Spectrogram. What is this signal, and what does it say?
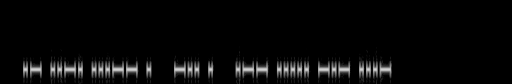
Morse code, heard as a keyed tone, about 36 wpm, 700 Hz. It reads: AF3E DE W5KV
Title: USA Callsign DE Callsign - 4 Characters - 35wpm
